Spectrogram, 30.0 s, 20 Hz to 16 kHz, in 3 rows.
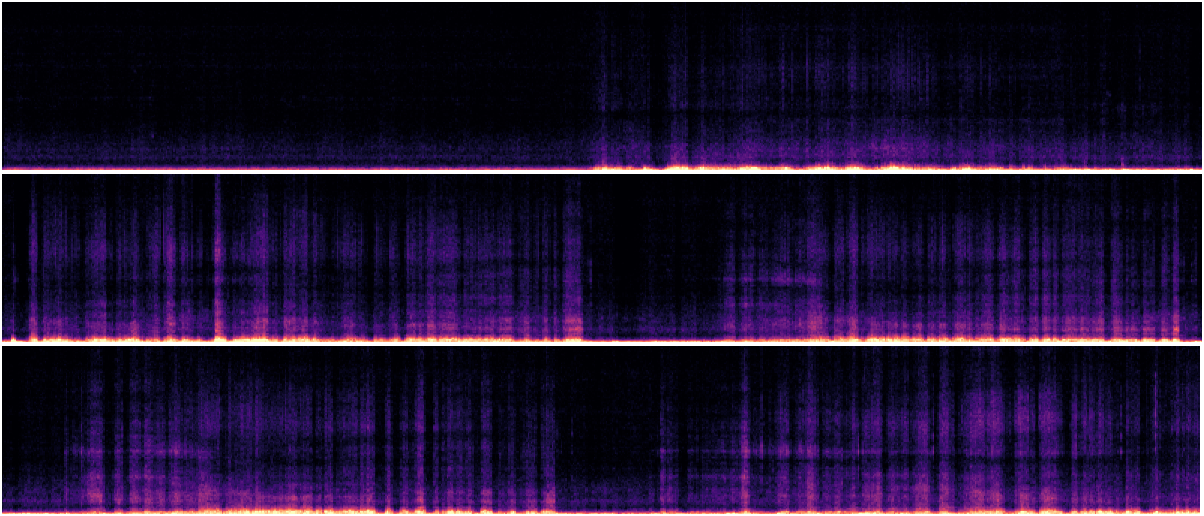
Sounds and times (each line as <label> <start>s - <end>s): Mic Foam Scratching/Brushing 25.5s - 29.9s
